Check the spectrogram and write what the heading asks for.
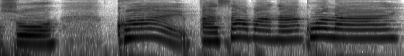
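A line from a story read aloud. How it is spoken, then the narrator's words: Loud roar. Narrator (Chinese): 一名员工大声吼道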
